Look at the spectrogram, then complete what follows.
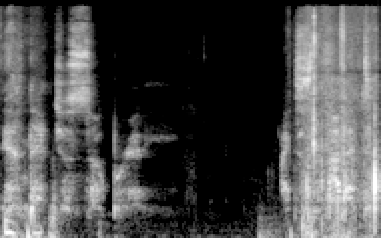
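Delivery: hushed whisper. Admiring a finished piece during a sewing tutorial, whispering. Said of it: "I know I'm whispering".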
